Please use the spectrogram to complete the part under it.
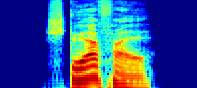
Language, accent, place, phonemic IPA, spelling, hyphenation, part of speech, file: German, Germany, Berlin, /ˈʃtøːɐ̯ˌfal/, Störfall, Stör‧fall, noun, De-Störfall.ogg
- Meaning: incident (e.g. at a nuclear power plant)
